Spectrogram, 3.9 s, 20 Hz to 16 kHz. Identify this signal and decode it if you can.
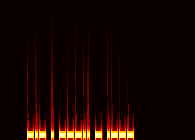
Morse code, heard as a keyed tone, about 30 wpm, 700 Hz. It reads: KE8TJ
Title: USA Call Signs - 5 Characters - 4x Character Spacing - 30wpm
